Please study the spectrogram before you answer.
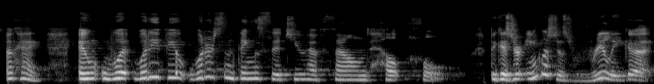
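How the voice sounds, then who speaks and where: A woman's voice: a little high, moderate pace, darkish tone. A woman hosting as an English teacher, upbeat and encouraging with her guest. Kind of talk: encouraging interview chat.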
